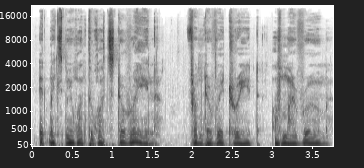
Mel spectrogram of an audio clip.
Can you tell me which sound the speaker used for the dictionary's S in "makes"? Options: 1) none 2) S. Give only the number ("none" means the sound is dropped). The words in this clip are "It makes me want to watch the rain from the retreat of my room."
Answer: 2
